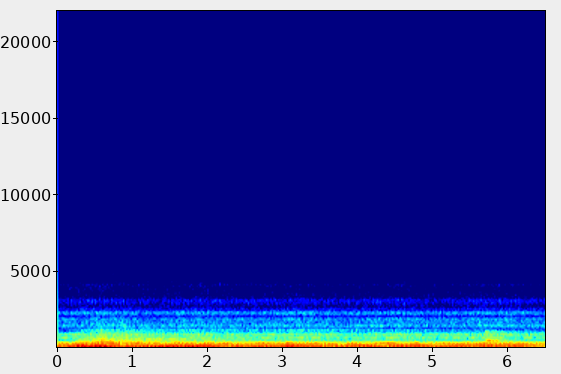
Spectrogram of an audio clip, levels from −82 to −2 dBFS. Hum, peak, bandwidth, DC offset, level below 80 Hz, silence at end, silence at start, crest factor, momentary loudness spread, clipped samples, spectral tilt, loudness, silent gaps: none; -4 dBFS; 2.5 kHz; under 0.1%; -22 dBFS; 0 s; 0 s; 14 dB; 5 LU; under 0.1%; -13.5 dB/octave; -19 LUFS; none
